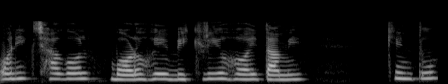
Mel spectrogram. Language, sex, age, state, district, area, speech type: Bengali, female, 45-60, West Bengal, Hooghly, urban, spontaneous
